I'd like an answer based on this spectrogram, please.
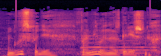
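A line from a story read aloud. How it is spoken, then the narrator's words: Sigh. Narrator (Russian): вздохнул благолепный Сергей Сергеевич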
